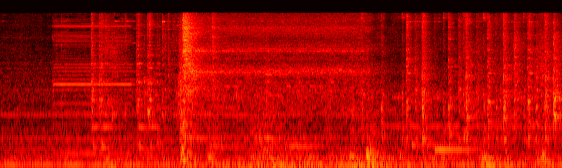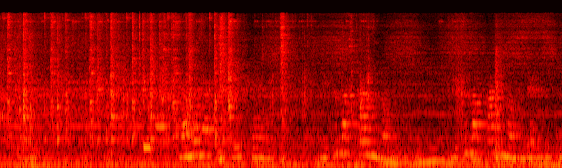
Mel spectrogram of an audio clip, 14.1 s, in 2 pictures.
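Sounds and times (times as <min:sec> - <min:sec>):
train low hum: 0:00.0 - 0:14.0
rattling and clicking: 0:04.4 - 0:11.7.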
